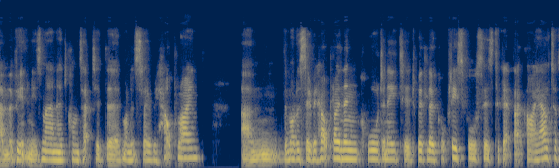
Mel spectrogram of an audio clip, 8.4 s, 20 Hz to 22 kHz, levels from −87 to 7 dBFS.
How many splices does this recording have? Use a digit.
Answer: 0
